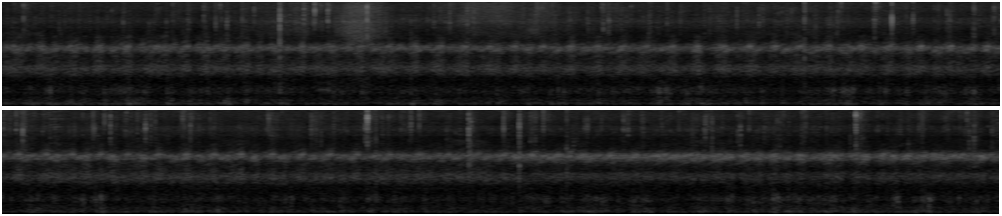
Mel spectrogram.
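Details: Outdoor frog chorus: an unbroken, even drone on two layered pitches lasting twenty seconds, with occasional brief crackling snaps and a low rumble underneath.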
